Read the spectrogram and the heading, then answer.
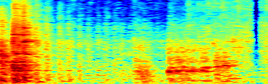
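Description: Dishes and cutlery clatter, a burst of clinking at the start followed by scattered knocks and scraping, then a second run of rattling handling noise toward the end.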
